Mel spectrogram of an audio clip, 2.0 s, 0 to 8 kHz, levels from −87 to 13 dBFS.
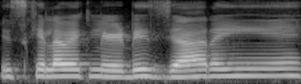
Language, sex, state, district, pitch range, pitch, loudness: Hindi, female, Bihar, Lakhisarai, 190-200 Hz, 195 Hz, -15 LUFS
